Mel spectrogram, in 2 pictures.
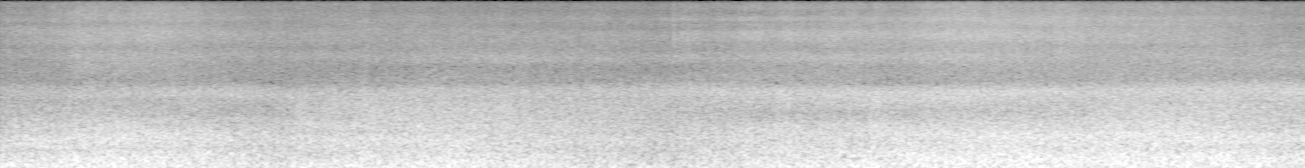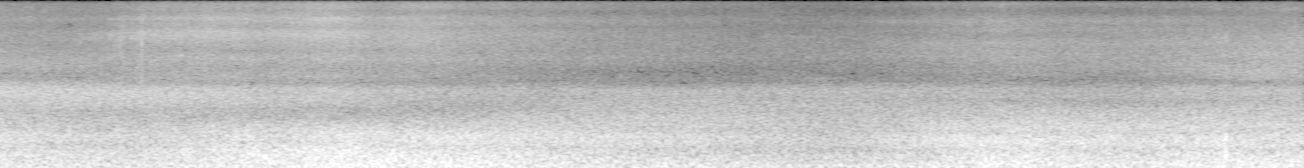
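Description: Heavy storm surf breaking on a beach: a continuous rush that swells and eases every several seconds as waves crash in, with wind buffeting the microphone.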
